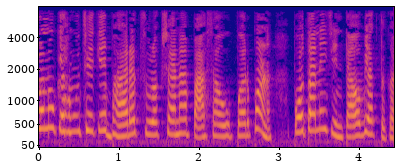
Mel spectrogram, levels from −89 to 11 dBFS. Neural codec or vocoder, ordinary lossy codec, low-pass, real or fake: none; none; 7.2 kHz; real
